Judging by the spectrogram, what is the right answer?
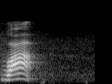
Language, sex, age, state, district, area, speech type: Kannada, female, 45-60, Karnataka, Kolar, urban, read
